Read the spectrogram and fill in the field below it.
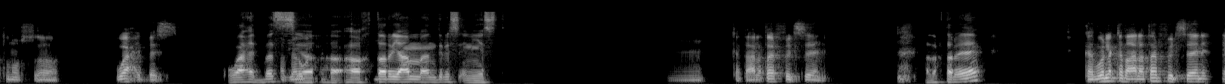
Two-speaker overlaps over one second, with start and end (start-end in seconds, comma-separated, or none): none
